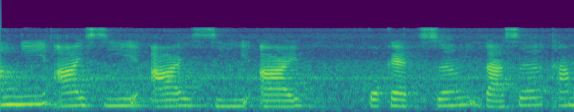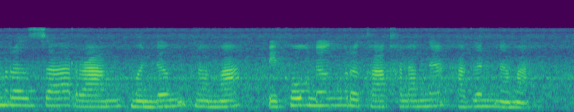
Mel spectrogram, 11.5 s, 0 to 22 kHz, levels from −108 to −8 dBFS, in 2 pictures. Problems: constant background noise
